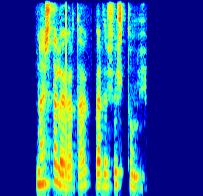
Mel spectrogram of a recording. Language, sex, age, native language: Icelandic, female, 40-49, Icelandic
